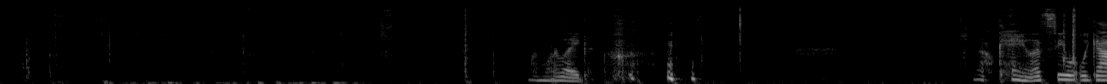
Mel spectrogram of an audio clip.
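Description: A foam tool rubs and dabs softly on paper.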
